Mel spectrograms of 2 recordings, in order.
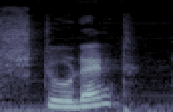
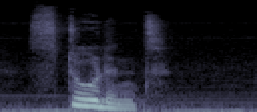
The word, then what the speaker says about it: student: For example, if I have the word which is student, lot of people make a mistake and they pronounce this with a sh. Student. It's not student, it is student.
